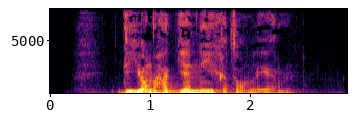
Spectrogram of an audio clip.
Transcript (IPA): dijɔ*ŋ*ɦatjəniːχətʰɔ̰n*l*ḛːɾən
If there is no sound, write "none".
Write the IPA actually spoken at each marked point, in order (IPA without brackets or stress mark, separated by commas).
ŋ, l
